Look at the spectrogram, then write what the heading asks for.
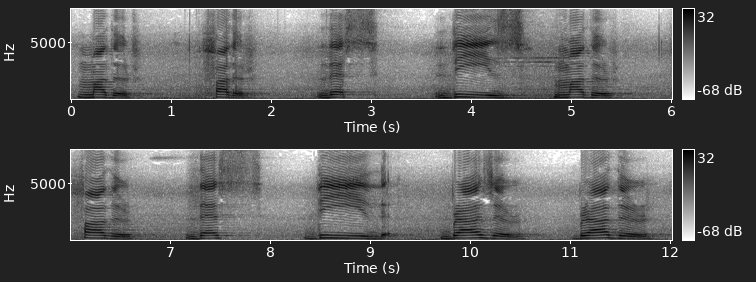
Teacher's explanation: التي اتش صوتها بيتقسم لاتنين، صوت بقول عليه voiced وصوت بقول عليه voiceless. voiced اللي هو صوت التي اتش بيطلع من الحنجرة، في الحالة دي بنطقه ذ · لو جيت كده حطيت ايدك على الحنجرة وانت بتنطق التي اتش هتحس بحركة الاحبال الصوتية بتاعتك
